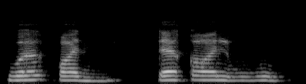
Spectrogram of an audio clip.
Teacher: इस कॉफ को इस दाल से डायरेक्टली कनेक्ट किया और दाल को ट्वाइस पढ़ लिया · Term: मर्ज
